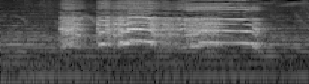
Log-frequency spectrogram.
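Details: Rooster crowing, one of several different roosters audible behind a homemade incubator recording; a loud, harmonic crow in two linked parts, a short opening note then a long sustained drawn-out phrase fading after two seconds, over steady hum.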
